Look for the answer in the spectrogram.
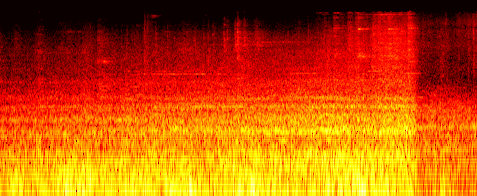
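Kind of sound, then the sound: vehicle, subway car zooming away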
